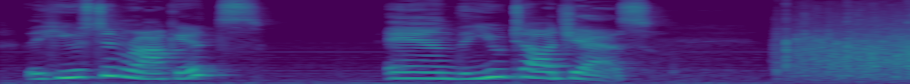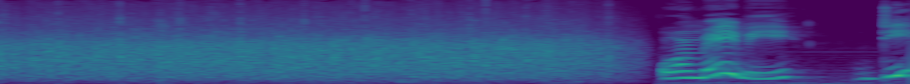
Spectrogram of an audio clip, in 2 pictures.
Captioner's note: clapping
